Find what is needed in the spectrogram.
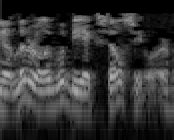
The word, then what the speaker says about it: Excelsior: No, I usually would even do a very classical Roman pronunciation of this would have been with a hard C as a K, Excelsior.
